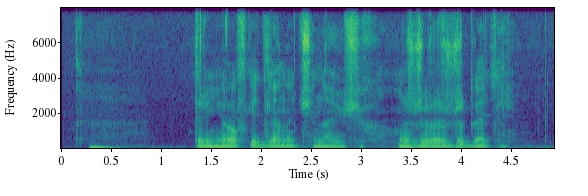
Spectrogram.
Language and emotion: Russian, neutral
